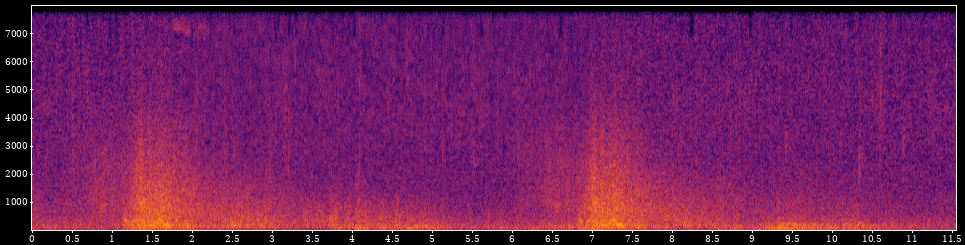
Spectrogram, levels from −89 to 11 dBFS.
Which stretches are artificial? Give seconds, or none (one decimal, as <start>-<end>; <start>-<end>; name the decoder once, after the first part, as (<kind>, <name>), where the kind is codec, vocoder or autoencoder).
1.9-7.0 (vocoder, Vocos)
